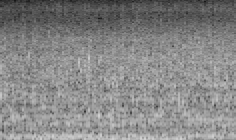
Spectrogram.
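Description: Water sloshes and churns continuously around someone wading waist-deep in a cold koi pond, a loud, close, steady wash of splashing with no pauses.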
